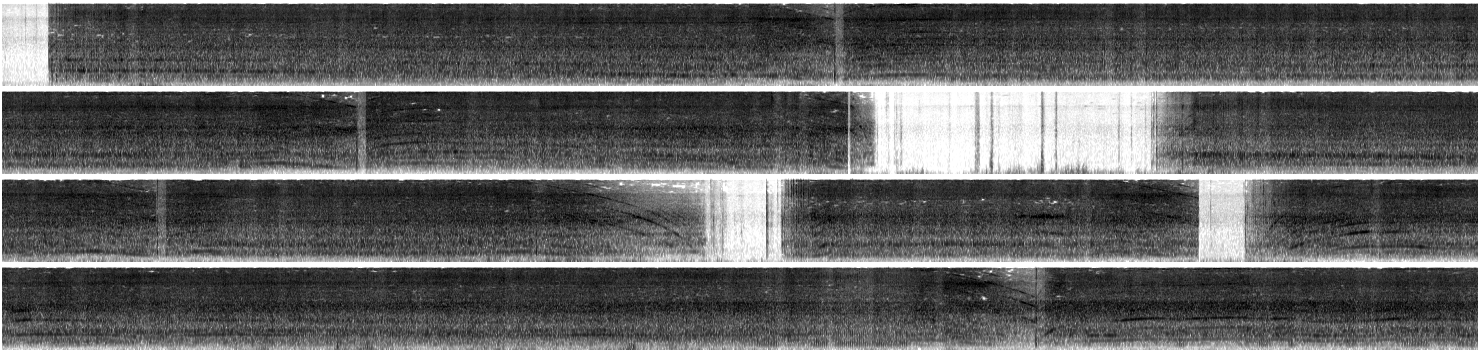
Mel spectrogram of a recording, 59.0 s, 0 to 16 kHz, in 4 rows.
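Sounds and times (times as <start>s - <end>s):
motorised power tool running: 0.4s - 23.5s, 26.3s - 36.7s, 37.3s - 59.0s.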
